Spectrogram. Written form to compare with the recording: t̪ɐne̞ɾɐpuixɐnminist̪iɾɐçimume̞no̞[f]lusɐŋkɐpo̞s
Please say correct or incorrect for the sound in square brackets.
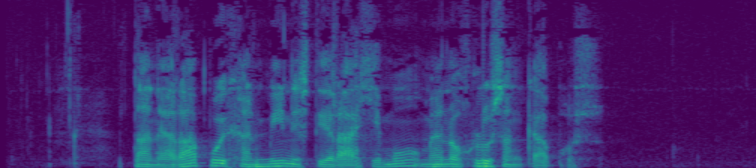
incorrect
